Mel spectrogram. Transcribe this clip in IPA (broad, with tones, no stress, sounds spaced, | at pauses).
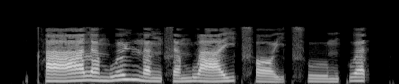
t̪ʰ aː˨˥ l ɐ˧ m w ɵ˥ ɥ n̪ ɐ˨ ŋ s ɐ˨˧ m w aː˨˥ j t͡sʰ ɔː˨˩ j t͡sʰ uː˨ m kʷ ɐ˥ t̚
